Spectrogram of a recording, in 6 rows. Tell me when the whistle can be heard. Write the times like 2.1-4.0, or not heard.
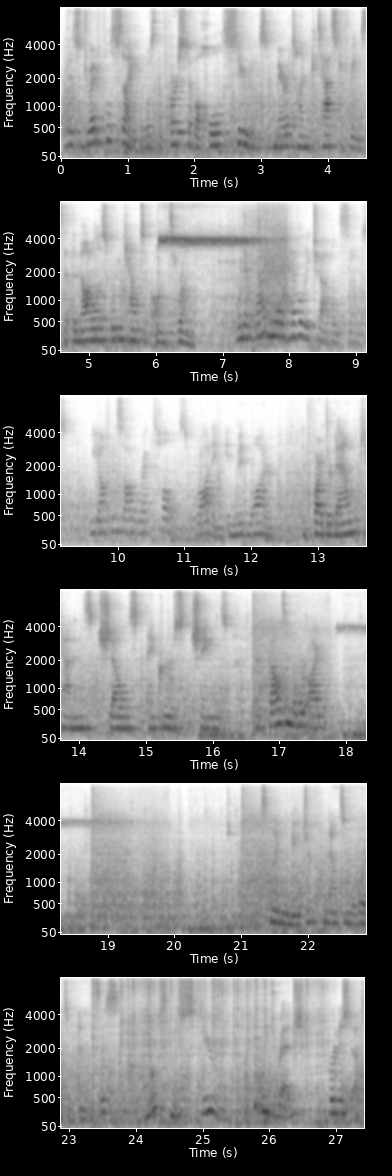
6.0-8.0, 17.8-19.7.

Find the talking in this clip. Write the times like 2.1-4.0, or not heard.
0.0-17.6, 20.8-27.4.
